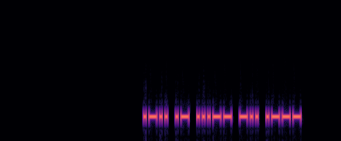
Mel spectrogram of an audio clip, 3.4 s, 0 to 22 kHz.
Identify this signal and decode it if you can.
Morse code, heard as a keyed tone, about 41 wpm, 700 Hz. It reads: LA3DJ
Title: DXCC-100 Call Signs - 5 Characters - Repeated 2x - 45wpm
